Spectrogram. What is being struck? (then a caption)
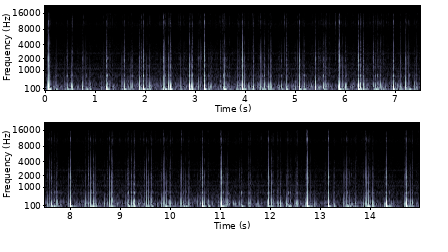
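Corrugated cardboard piece. Fingertips tap and scratch the surface of a small, flat piece of brown corrugated cardboard held in both hands above a microphone. The result is a steady run of quick, dull, irregular taps with brief scratchy patter, each dying away almost at once. It sits over a constant low hum.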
